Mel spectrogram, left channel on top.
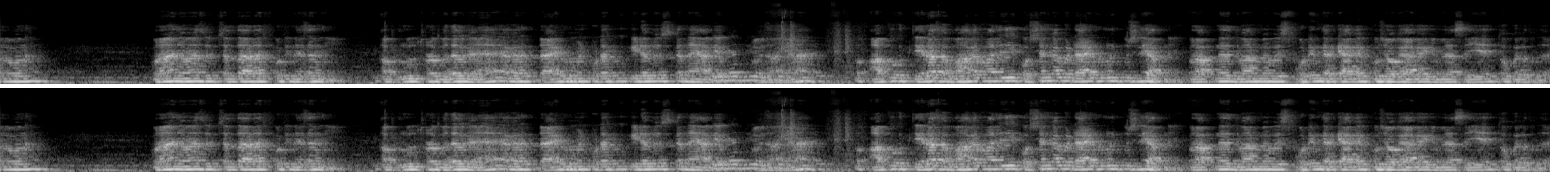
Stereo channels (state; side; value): identical; both; correlation 1.00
